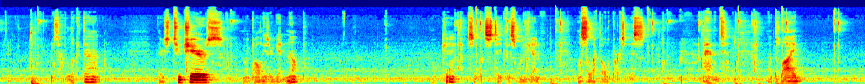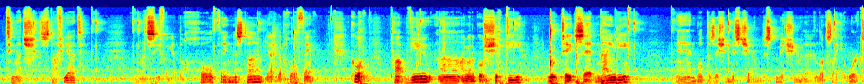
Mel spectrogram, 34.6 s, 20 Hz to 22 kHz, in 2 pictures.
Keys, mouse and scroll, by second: 0.6 a, 0.8-2.7 middle drag, 4.6-6.4 middle drag, 9.6-14.8 drag, 14.8 middle click, 15.6-23.2 drag, 23.2 ctrl+z, 24.5 KP_7, 27.4 shift+d, 28.3 r, 30.8-34.5 drag.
